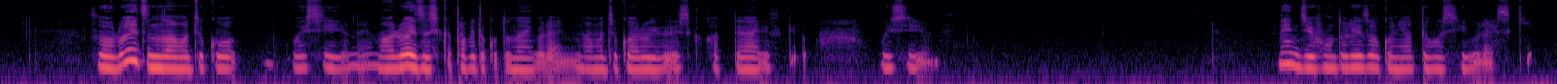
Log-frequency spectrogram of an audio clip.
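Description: A young woman speaks calmly and close by into a microphone.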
